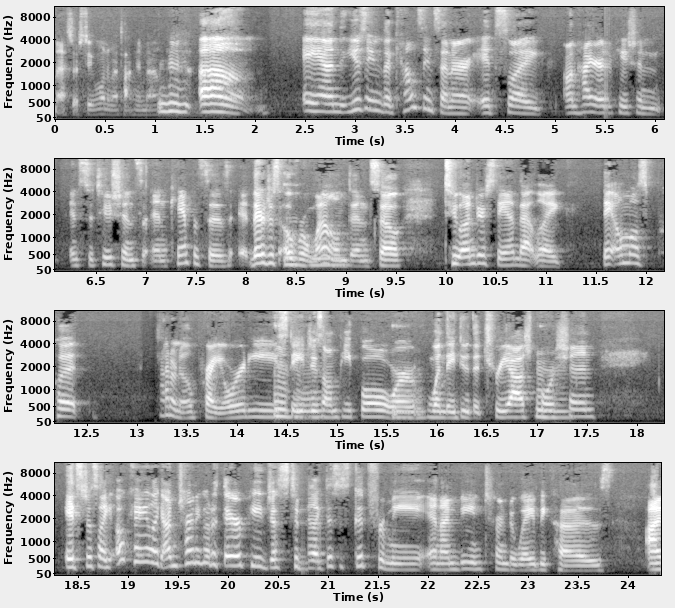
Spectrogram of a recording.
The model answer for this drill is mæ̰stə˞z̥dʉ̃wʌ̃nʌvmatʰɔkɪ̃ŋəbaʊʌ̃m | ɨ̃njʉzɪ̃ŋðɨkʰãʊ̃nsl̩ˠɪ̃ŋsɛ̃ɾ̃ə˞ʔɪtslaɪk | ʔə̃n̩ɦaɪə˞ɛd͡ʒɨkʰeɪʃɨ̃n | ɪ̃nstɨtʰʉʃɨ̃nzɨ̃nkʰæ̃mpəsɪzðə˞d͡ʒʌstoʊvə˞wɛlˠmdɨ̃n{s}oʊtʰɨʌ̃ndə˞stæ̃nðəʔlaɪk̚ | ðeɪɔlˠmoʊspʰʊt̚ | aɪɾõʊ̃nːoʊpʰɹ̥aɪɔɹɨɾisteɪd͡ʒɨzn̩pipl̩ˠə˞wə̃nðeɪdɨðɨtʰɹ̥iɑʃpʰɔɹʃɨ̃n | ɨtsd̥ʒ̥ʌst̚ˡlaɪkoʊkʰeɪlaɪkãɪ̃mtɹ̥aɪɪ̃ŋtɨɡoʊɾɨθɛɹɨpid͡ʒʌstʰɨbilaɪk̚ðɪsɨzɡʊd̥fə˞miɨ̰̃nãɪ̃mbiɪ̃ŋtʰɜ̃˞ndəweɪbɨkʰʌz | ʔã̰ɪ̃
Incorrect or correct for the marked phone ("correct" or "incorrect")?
correct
